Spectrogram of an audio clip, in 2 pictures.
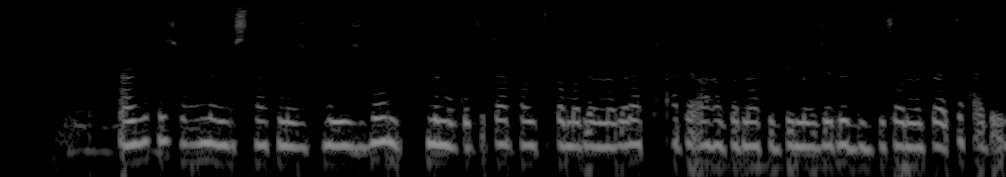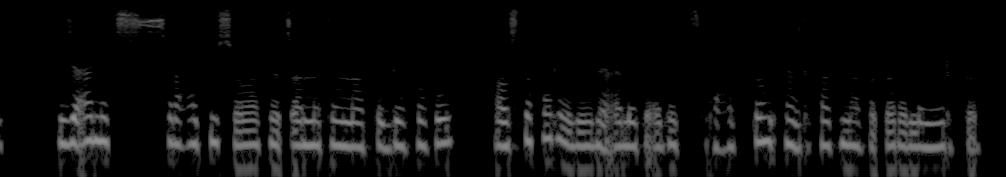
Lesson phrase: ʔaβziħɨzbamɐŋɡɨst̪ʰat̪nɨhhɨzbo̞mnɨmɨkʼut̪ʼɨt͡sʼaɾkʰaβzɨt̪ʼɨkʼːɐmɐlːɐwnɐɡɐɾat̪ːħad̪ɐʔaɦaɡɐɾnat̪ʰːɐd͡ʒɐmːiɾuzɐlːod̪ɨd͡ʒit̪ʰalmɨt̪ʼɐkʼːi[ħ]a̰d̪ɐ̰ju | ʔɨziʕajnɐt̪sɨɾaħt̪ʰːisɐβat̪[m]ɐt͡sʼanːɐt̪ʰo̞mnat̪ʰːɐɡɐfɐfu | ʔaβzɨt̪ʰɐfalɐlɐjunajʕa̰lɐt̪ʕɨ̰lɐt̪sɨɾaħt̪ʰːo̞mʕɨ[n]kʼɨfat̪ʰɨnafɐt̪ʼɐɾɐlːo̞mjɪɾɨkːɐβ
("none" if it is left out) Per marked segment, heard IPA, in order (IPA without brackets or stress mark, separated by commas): ħ, n, ŋ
